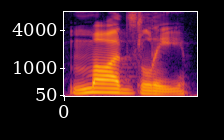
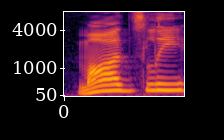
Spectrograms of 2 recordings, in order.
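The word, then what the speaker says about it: Maudsley: synonyms are accord and harmony as in this quote such happy chime of fact and theory that's from henry modley m-a-u-d-s-l-e-y modsly modsly sure this is from uh it's a middle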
